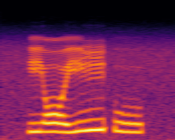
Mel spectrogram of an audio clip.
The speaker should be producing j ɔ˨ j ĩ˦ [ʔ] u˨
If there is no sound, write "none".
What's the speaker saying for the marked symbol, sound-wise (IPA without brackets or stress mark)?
ʔ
